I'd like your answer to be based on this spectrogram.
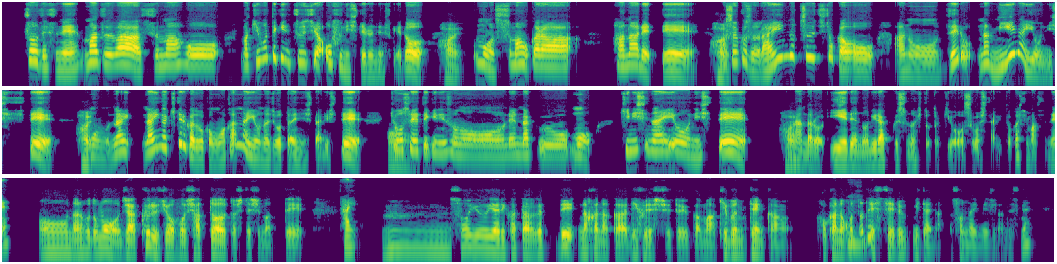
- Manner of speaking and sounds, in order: none
- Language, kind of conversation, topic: Japanese, podcast, デジタル疲れと人間関係の折り合いを、どのようにつければよいですか？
